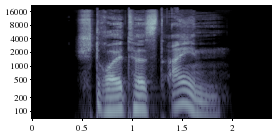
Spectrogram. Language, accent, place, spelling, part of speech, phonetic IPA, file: German, Germany, Berlin, streutest ein, verb, [ˌʃtʁɔɪ̯təst ˈaɪ̯n], De-streutest ein.ogg
- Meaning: inflection of einstreuen: 1. second-person singular preterite 2. second-person singular subjunctive II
